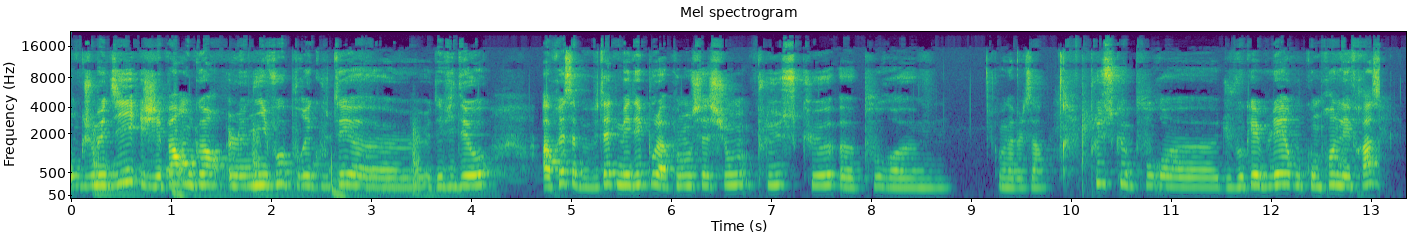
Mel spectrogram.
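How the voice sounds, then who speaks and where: The speaker is a woman with a fairly high pitch. She talks at a fairly slow pace with fairly even intonation. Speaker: student vlogger. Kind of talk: casual vlog talk. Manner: hesitant, many fillers.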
